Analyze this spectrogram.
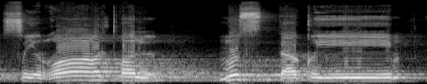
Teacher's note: صاد کی آواز سخت ہوگی، را پر ہوگی، طا کی آواز بھی موٹی ہوگی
